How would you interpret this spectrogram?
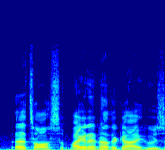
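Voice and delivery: ordinary talk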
